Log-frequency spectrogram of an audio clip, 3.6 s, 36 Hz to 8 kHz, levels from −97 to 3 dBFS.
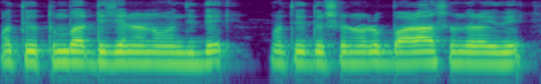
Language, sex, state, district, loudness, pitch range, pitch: Kannada, male, Karnataka, Koppal, -17 LUFS, 140-145 Hz, 145 Hz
